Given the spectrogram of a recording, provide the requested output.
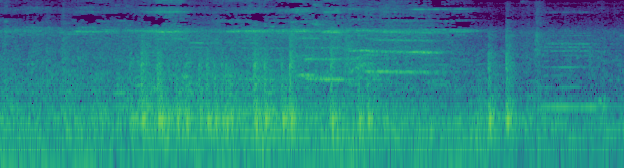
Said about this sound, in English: Chadby? Chadby. The tram stops at Chadby.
